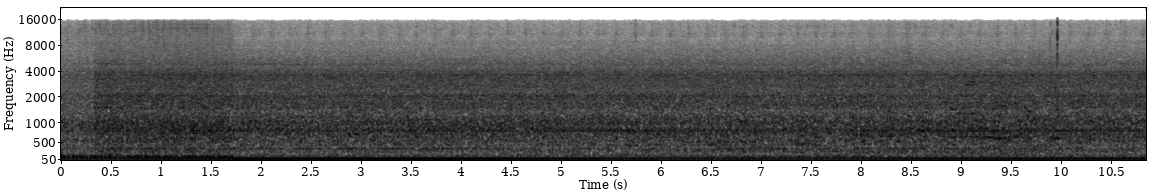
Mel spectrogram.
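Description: Diesel engine of a JR Shikoku 2000 series express railcar idling steadily while the train stands at the platform. Its low hum shifts slightly lower about two seconds in.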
